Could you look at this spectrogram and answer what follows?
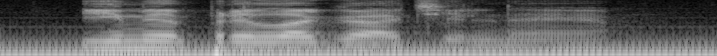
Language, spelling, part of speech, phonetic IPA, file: Russian, имя прилагательное, noun, [ˈimʲə prʲɪɫɐˈɡatʲɪlʲnəjə], Ru-имя прилагательное.ogg
- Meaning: adjective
